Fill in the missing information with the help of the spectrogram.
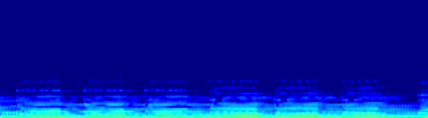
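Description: Organ music: sustained chords over a deep pedal bass, the harmony changing about once a second, with a brief drop in level near the end.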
